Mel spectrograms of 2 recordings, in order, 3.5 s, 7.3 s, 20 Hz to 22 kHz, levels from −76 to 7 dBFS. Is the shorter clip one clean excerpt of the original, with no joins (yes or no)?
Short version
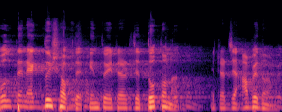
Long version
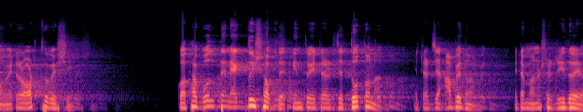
yes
